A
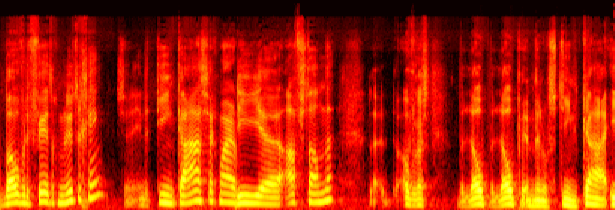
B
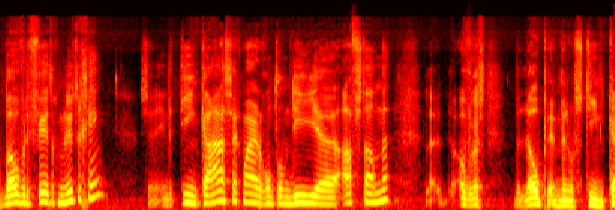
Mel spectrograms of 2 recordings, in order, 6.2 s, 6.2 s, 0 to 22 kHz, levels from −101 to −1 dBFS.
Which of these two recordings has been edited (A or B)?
A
